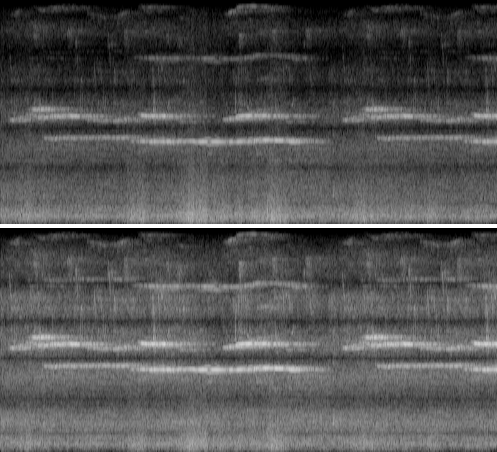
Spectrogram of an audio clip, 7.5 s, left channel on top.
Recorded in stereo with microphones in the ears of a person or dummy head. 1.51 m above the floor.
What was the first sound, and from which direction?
A vehicle, 60° right (ahead or behind).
